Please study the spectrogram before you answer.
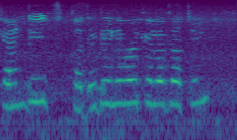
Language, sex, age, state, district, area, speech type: Marathi, female, 18-30, Maharashtra, Wardha, rural, read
